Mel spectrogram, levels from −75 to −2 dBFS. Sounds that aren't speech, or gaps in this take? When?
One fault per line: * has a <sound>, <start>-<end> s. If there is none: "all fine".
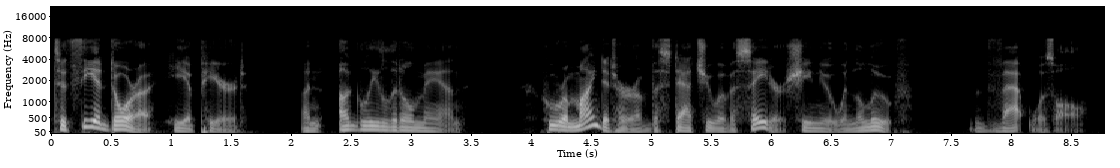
all fine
